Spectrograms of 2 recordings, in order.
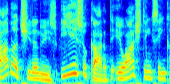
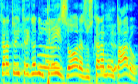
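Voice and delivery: excited; 8 semitones higher, 3 dB louder than usual. Real, not acted. Heated rant about delivery.

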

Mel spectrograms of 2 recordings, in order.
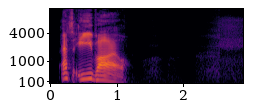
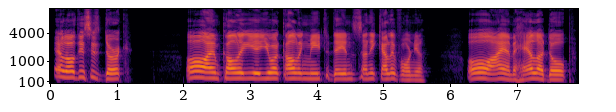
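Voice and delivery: hammed-up Indian accent, raised voice; comic Indian accent with American slang; 2 semitones higher, 3 dB louder than usual. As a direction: play an Indian agent posing as a Californian. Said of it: "Please do this in an Indian accent".

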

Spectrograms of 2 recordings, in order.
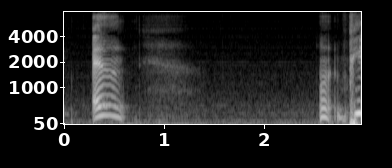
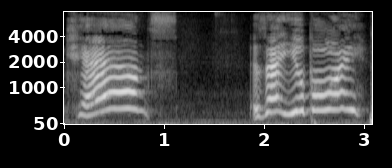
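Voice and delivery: raised, higher calling voice; 6 semitones higher, 4 dB louder, much slower than usual. Retold or imitated. Jamie calls for his lost dog, acted calling out. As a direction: call hopefully into the distance. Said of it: "kind of putting his hands over his mouth".

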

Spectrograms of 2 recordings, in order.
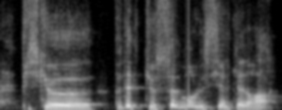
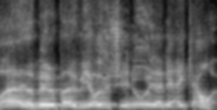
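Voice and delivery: mocking voice; 6 semitones higher than usual. Mocking quote of Americans.

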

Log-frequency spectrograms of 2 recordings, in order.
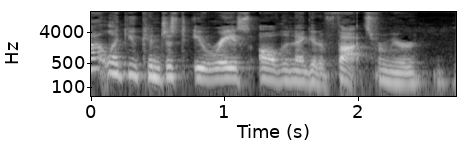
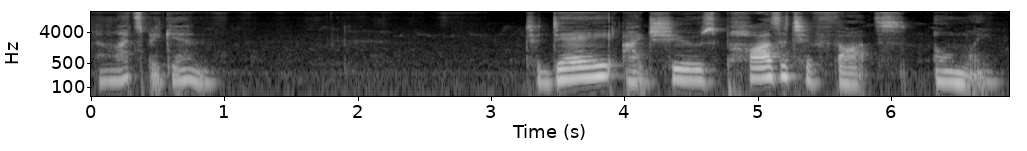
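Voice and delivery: fading to a hushed whisper; soft whisper; 4 semitones lower, 7 dB quieter than usual. Acted. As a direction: let the mantra drift into a whisper. Meditation fades into whispered mantra.

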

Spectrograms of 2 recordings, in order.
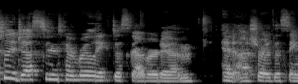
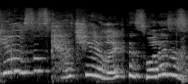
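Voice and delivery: high, eager take on the fiance; mock fiance. Fiance enjoys the song, mimicked high and eager. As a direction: gush like the fiance did. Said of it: "He's like".

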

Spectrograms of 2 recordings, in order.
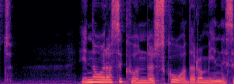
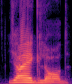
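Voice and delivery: louder, sulky retort; sour hiss; 8 dB louder than usual. Acted. Pia answering her mother: sour, louder snap. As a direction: spit out the words sourly. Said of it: "fräser Pia surt".

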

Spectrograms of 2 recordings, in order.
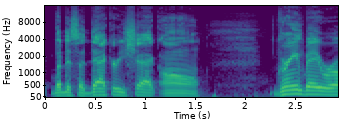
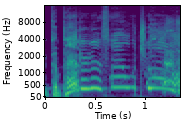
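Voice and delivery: high, playful mock outrage; mock accusing. Real, not acted. Host teasing a guest for promoting a rival, mock outraged. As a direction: pretend to call him out.

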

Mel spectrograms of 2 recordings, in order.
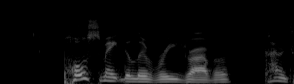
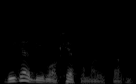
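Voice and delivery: soft, dropping to a breathless whisper; muttered warning; 6 semitones lower, 13 dB quieter, faster than usual. Retold or imitated. Retelling what he'd tell the driver, soft whispered scolding. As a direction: scold under your breath. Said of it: "I'm like".

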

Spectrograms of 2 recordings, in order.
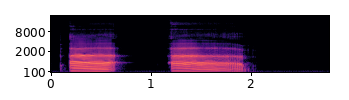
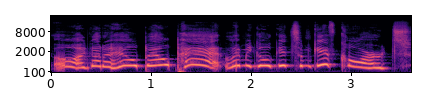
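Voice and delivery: much higher put-on old-lady voice, slow; imitating an elderly mom; 3 dB louder, slower than usual. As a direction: play a gullible old mother, pitched way up and slowed. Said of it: "my mom or somebody's like".

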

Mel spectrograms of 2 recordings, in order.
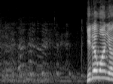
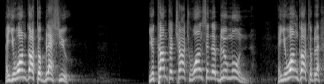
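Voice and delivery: normal talking voice

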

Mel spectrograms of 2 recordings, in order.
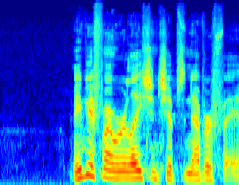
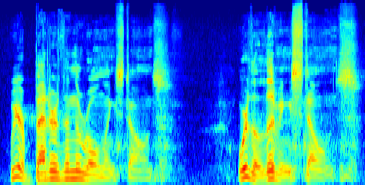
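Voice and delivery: usual speaking voice

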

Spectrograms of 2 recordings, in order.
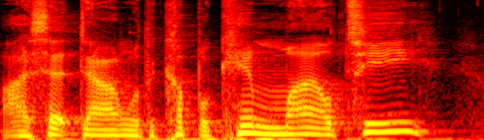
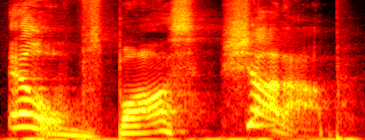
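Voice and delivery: higher, louder thug snapping; gruff henchman; 7 semitones higher, 5 dB louder, much slower than usual. Acted. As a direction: cut him off like a goon. Henchman voice in the story.

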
